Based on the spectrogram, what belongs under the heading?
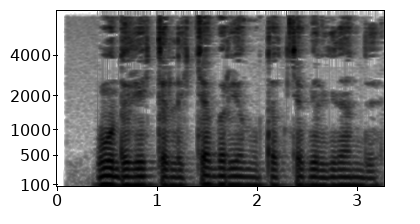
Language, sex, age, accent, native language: Uzbek, male, 12-17, Xorazm, Uzbek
